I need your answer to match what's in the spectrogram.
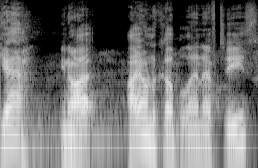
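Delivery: bad, clumsy, put-on Texan accent. Quoting Neil from Peterson Farms, in a bad Texan accent. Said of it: "Is that a good Texan accent?".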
